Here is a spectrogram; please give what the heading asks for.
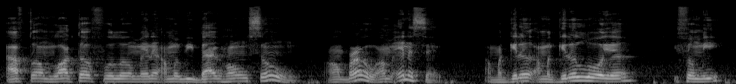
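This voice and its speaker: A man's voice: medium pitch, brisk, a little mellow, natural voice. A man playing a cocky young gangster in an online role-play game, talking in slangy, sweary, joking street talk. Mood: brash, reassuring. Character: cocky young male gangster jailed, reassuring his woman.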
